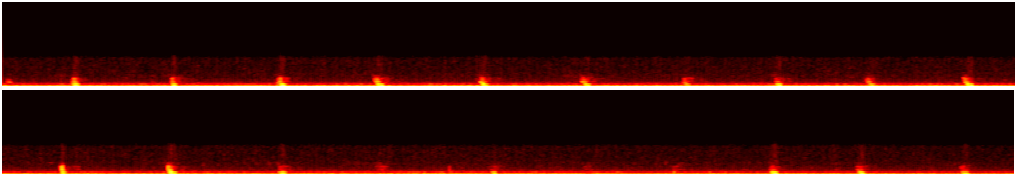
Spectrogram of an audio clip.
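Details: A sleeping hedgehog snoring with faint, brief downward-sliding squeaks repeated fairly steadily, about one each second, over a constant low hum.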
